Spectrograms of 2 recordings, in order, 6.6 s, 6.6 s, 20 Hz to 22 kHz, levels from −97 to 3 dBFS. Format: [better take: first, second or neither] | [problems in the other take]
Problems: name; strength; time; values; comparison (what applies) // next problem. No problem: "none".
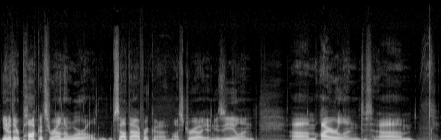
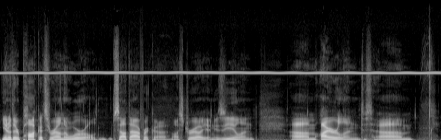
first | high-pitched whine; loud; throughout; 10.5 kHz, 6 dB below the speech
